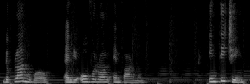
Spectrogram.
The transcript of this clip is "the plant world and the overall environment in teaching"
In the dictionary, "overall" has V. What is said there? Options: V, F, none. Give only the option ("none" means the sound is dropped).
V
